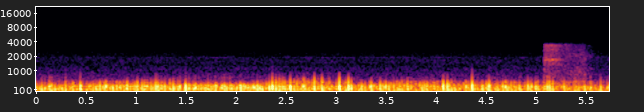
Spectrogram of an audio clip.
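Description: A fireball roars and rumbles with low crackling bursts.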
